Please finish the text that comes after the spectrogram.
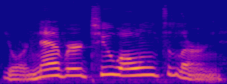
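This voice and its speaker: A woman's voice: fairly high pitch, big pitch swings, takes it slowly, gravelly, slightly rough, highs cut off, pitched above the performer's own voice, heavily acted. A woman voicing a very old, determined woman in a storybook, speaking in an emphatic, plain-spoken way. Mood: pleased, proud.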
